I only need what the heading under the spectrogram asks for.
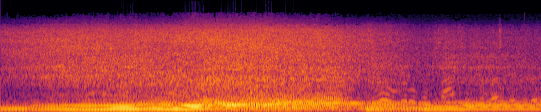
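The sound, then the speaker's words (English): A big Ford Mustang engine roars as it revs hard and accelerates off the start of a race up a steep bridge incline, with a loud, sustained low growl. Voices talk over the engine noise. “Yeah, here comes Mustang. Here comes the big Mustang.”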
